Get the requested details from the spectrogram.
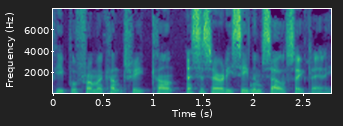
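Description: Recorded very cleanly against a silent background, the speaker has ordinary pitch variation and a British accent. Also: man. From UK. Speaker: author. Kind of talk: interview.

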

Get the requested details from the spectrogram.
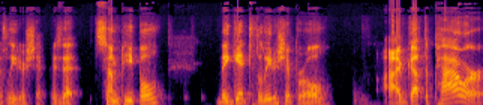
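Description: The background is quiet as a man speaks with an American accent. He talks very fast, his pitch swinging very widely. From New York City. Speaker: leadership coach and author. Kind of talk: interview.

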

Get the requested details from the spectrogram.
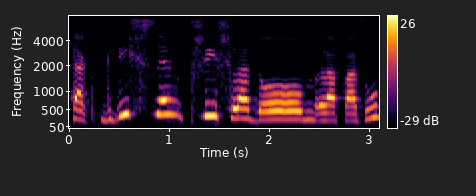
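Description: A woman talks at a very slow pace. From eastern Slovakia, Prešov. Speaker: retired chemistry professor, expatriate. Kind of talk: interview.

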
